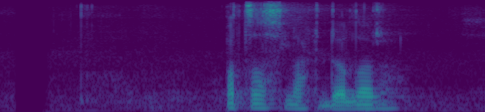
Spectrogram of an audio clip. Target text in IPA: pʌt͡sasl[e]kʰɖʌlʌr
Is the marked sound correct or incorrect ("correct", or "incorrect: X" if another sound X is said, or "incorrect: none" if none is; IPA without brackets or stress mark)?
incorrect: a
